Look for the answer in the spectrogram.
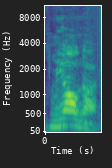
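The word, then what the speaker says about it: Mjölnir: Did I pronounce it? – Mjolnir. – The MJ. You know, the MJ hammer. – It's a Y sound.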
